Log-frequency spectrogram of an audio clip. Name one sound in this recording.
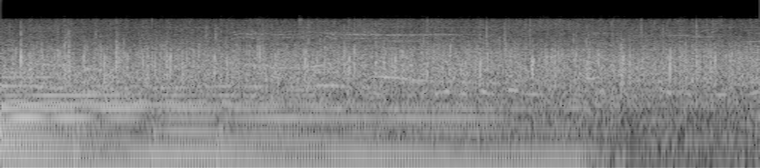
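A band plays a slow sustained chord through loudspeakers outdoors.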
